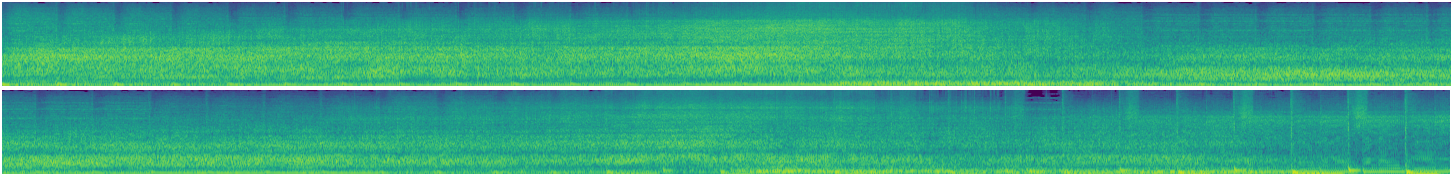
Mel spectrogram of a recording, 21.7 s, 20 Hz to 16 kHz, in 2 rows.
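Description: F-16 fighter's Pratt & Whitney F100 turbofan running at full power with afterburner on its take-off run and climb-out: a loud, steady jet rush that swells about six seconds in, with music playing underneath.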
